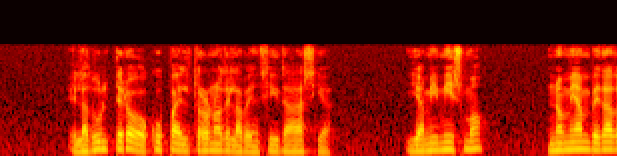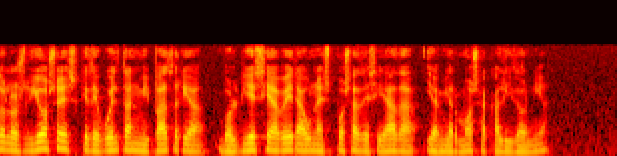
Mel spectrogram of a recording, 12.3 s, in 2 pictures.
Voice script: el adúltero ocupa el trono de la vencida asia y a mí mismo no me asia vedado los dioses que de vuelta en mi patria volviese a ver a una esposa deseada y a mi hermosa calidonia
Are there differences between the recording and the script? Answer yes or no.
yes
